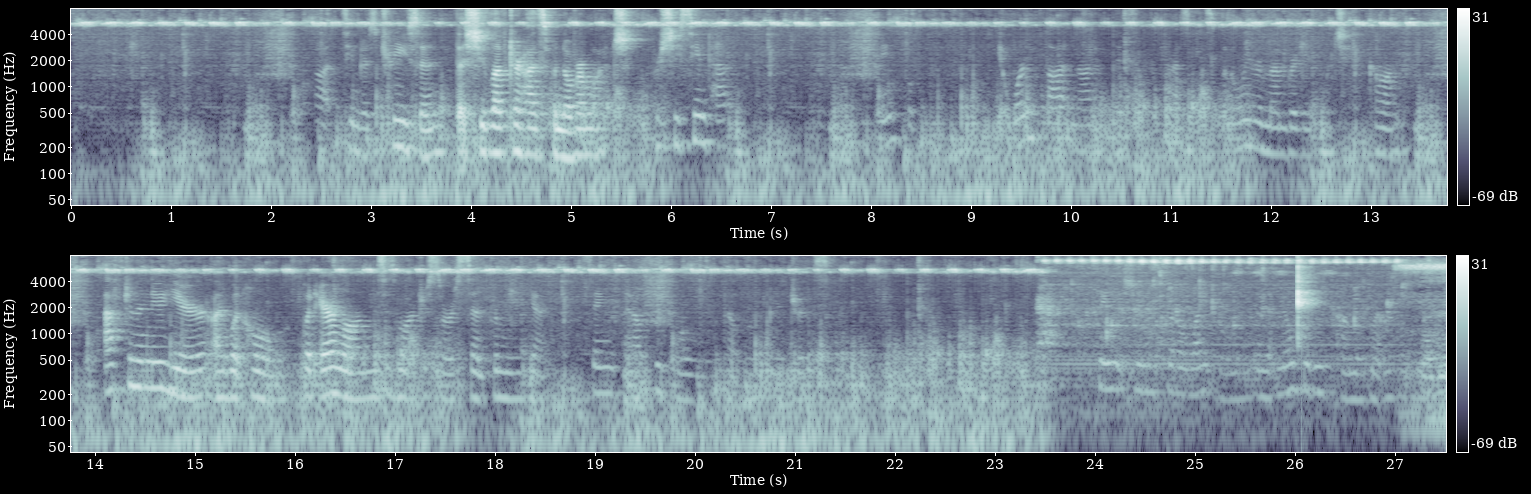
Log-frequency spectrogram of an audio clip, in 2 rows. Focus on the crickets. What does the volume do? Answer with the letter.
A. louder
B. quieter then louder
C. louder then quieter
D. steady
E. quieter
D.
